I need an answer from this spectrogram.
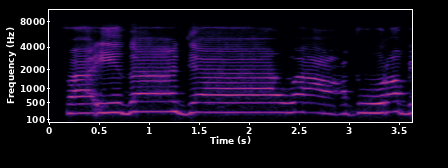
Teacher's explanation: Faida jawa'du rabbi, jangan wa'du, jangan terjeda, jangan terseda. Di situ ain punya sifat bainiyah antara mengalir dan tertahannya suara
